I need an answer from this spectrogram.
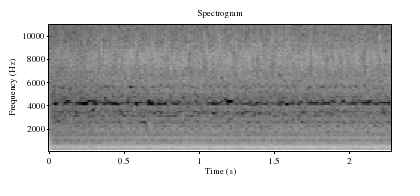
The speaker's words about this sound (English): But the other one was a buzz, that's got to be a hum. You think it's a hum? Okay. No, …, it's not 50 hertz. It was actually 60 hertz.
